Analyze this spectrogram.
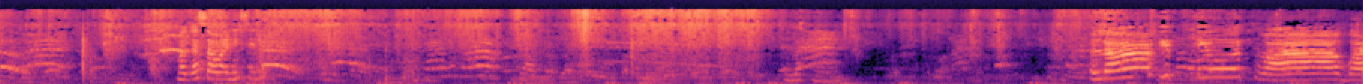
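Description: Plastic wrapping rustles and crinkles as a gift is unwrapped.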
